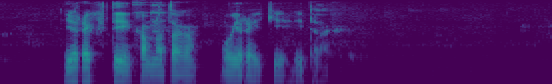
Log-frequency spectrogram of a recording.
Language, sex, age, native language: Icelandic, male, 30-39, Icelandic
